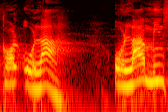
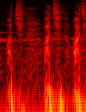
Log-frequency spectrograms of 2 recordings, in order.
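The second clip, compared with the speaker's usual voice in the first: hushed whisper; 13 dB quieter than usual. Real, not acted. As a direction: drop to a whisper. Preacher hushes crowd.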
